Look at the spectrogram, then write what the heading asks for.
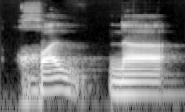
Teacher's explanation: خا کو موٹا ادا کرنا ہے، ذال کو باریک ادا کرنا ہے، نرم ادا کرنا ہے، اور ذال کو ہلانا نہیں ہے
